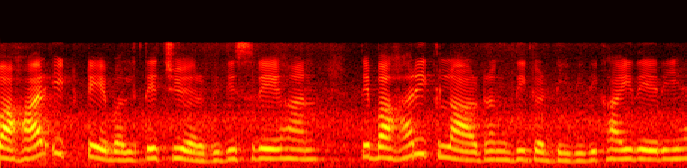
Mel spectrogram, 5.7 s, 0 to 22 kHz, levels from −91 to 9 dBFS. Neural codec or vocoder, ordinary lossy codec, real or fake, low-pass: none; none; real; none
